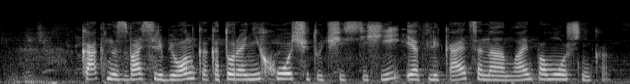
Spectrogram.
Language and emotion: Russian, angry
